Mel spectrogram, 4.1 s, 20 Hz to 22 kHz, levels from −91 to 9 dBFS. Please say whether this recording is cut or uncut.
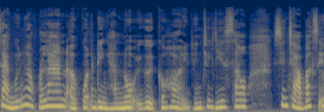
cut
